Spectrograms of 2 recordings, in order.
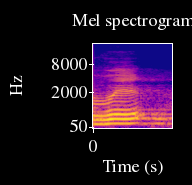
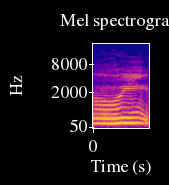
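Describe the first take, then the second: First: The vowel sounds like 'ay', as in 're'. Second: The vowel sounds like 'ee', as in 'ri'. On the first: The speaker calls it wrong. "पहले पढ़ते थे रा ज़ेर रे ... तो इस तरह नहीं पढ़ना है" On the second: The speaker calls it right. "ज़ेर को मारूफ पढ़ेंगे"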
